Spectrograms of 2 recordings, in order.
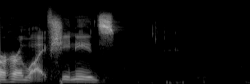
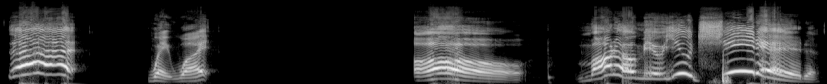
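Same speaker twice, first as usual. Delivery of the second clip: high, loud shocked accusations; loud stunned you cheated; shocked outburst; 10 semitones higher, 12 dB louder, much slower than usual. Real, not acted. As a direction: shriek it out in disbelief.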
